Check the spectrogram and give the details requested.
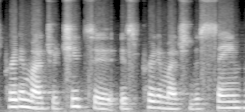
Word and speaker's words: учиться: When we have te, se, ya, it's pronounced as ца. Учиться, учатся.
